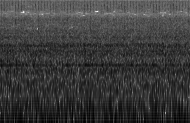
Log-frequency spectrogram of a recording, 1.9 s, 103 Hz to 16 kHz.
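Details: 2001 BMW 325i 2.5L after repairing a torn throttle body hose vacuum leak that had caused cold-start misfires on all cylinders: it now idles smoothly and evenly with no shaking. Only a purge valve code P0444 remains.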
